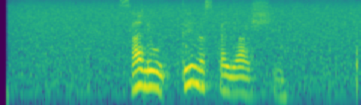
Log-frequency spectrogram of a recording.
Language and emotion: Russian, neutral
